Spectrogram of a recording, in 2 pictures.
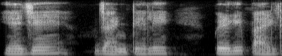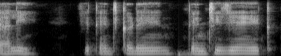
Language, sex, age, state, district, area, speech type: Goan Konkani, male, 18-30, Goa, Canacona, rural, spontaneous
